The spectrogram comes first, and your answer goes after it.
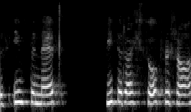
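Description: The woman's voice is somewhat breathy. She speaks at a fairly slow pace. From Austria and Ireland. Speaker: copywriter and agency founder. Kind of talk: interview.

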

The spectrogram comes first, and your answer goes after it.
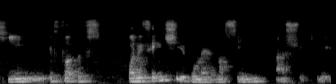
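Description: A man's voice with vocal fry, at a fairly slow pace. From Brazil, São Paulo state interior. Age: 20s. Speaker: international relations graduate and art educator. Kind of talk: casual interview chat.

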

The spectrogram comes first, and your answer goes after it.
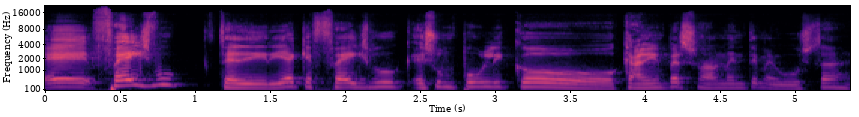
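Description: The recording is very clean with a silent background, carrying a normal speaking voice. It goes at a fairly slow pace with ordinary pitch variation. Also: man, fairly high pitch for a man. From Colombian Caribbean coast, Sucre. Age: 30s. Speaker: social media influencer. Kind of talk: casual chat.

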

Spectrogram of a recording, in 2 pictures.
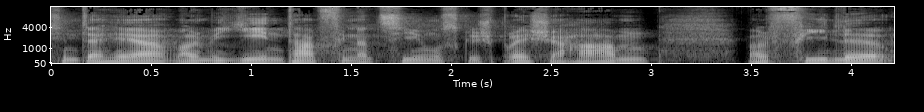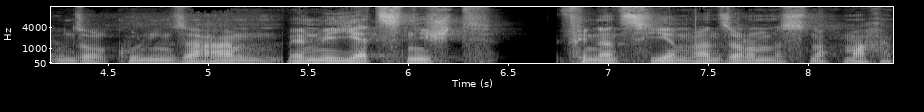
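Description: A man speaks with a fairly low pitch and a dark, mellow tone. Pitch variation is ordinary, and the sound is dry and close with no echo. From Rhineland-Palatinate, Ahr/Eifel region, Germany. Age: 50s. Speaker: bank business client advisor. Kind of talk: casual interview.

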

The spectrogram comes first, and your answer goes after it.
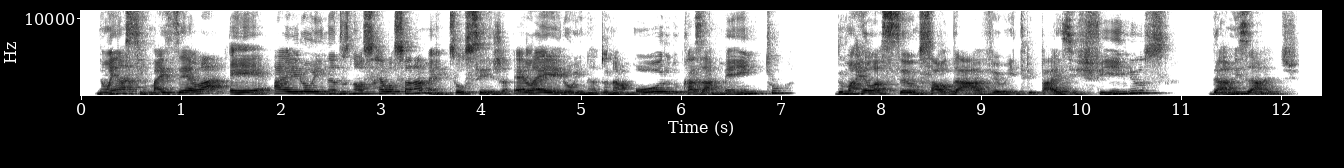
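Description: Audible room echo surrounds a woman speaking at a moderate pace. Her intonation is lively and her loudness very even. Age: 50s. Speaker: neuroscientist. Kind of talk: interview.

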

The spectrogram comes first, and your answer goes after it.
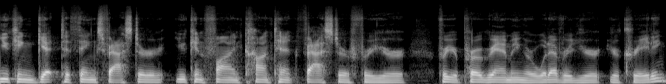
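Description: A man with an unremarkable speaking voice and a fairly low pitch talks at a moderate pace on a very clean recording with a silent background. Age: 40s. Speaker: sales and marketing executive. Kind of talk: interview.

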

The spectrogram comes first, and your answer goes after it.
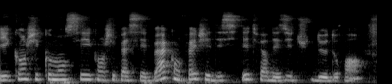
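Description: The woman's voice sits at medium pitch and is somewhat breathy. Her pitch varies in an ordinary way. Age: 40s. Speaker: social media consultant and trainer. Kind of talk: interview.

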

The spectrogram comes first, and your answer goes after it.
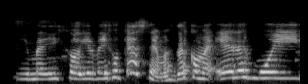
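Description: A woman is speaking. Her pace is very fast. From Peru. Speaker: interview guest, new mother. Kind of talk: casual interview. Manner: hesitant, many repetitions and fillers.

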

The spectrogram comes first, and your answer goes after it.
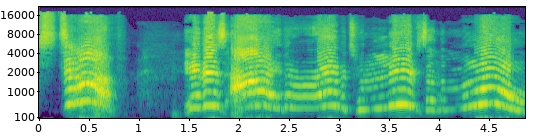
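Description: An extremely high-pitched, put-on character voice. It moves at a very slow pace. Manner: proud, declaring.

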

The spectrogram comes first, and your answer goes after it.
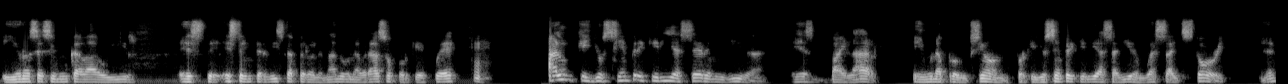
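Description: A man talks at a medium pitch, his voice somewhat breathy. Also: ordinary pitch variation, moderate pace. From San Francisco, California, US. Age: 50s. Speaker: actor. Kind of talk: interview. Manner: halting.

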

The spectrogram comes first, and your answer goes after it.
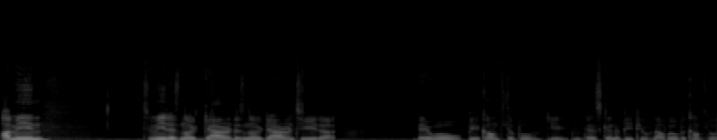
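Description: Very deep and low in pitch with vocal fry, a man talks at a very fast pace with lively intonation and long, frequent pauses. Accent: southern English. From southern England (Surrey). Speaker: university student. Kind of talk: casual chat. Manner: halting.

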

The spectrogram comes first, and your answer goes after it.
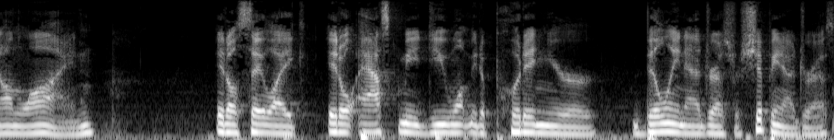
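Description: A man's ordinary speaking voice, medium in pitch, at a fairly quick pace with ordinary pitch variation. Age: 20s. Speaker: podcast guest, new father. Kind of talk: casual chat.

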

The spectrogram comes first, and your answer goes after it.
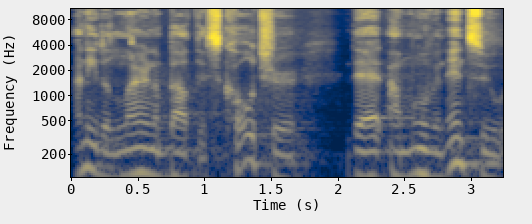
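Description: Speaking at a moderate pace, a man with an American accent has a medium pitch, ordinary pitch variation and a somewhat breathy sound. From Italy and US. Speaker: podcast host. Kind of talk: casual monologue introducing podcast. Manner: casual, conversational.

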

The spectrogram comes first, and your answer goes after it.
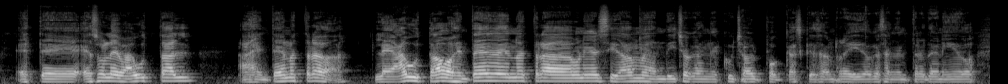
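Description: A man with a Puerto Rican accent, fairly high pitch, ordinary pitch variation and a moderate pace. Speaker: podcast co-host. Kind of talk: casual chat.

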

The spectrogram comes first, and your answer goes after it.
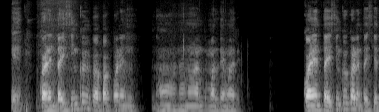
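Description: A man with medium pitch and a somewhat breathy voice speaks at a very slow pace, with long, frequent pauses, big swings in loudness, and fairly even intonation. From Durango, Mexico (rural Cuencamé). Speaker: podcast co-host and seminary former student. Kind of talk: casual chat.

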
